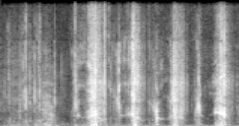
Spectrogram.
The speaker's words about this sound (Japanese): 中が空洞、意外と硬かったな。ねぇ、食べました。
